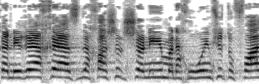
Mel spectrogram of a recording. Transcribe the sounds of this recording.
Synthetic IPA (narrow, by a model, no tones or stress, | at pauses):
kaniʁe̞aχʁejaslaχaʃe̞lʃanimanaχnuʁo̞imʃet̪ofa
